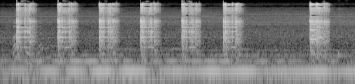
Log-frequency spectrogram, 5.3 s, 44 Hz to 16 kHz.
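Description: Steering servo of an ARRMA Big Rock 6S RC truck being driven back and forth, seven short whirring bursts about two-thirds of a second apart with a longer gap before the last. A steady low hum from the powered-up electronics' cooling fans runs under them.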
